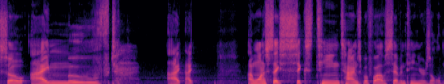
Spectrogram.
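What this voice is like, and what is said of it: Louisiana-influenced Southern accent. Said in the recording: “one in Louisiana, hence the accent.”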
